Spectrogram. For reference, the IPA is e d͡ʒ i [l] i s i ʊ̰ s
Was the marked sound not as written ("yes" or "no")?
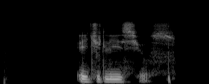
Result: no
